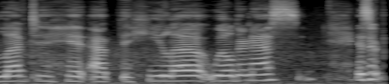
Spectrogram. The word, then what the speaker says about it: Gila: Then I pronounced it right the first time. I'm from Southern California, so I know kind of that how you pronounce the J's and the G's at times because we are so close to Mexico.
